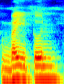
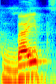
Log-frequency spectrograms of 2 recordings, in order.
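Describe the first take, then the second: First: The word ends with an added -un sound. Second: The word stops sharply on a final t. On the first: The word is read on into the next words. "ketika dibaca dilangsungkan baitun, ya tetap bunyinya ta" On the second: The reader pauses after the word. "ketika diwakafkan tetap tak juga"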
